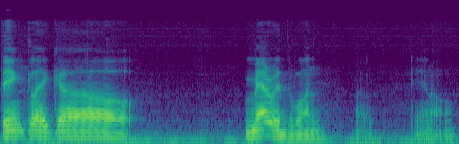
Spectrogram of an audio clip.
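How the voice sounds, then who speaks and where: Audible room echo surrounds a man speaking at medium pitch. He talks at a very slow pace, with ordinary pitch variation. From Philippines. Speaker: pool player. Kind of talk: interview.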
